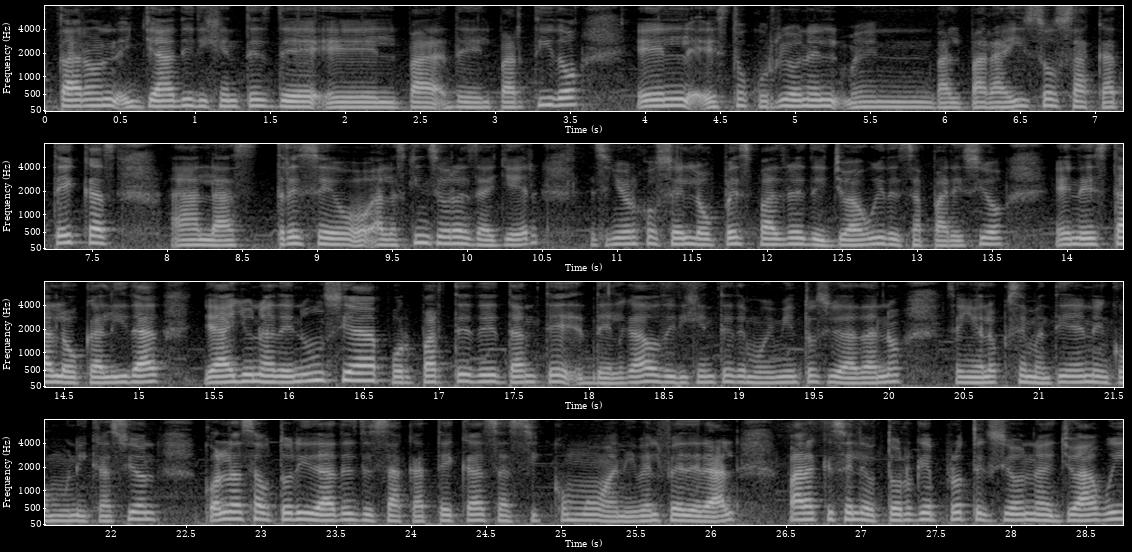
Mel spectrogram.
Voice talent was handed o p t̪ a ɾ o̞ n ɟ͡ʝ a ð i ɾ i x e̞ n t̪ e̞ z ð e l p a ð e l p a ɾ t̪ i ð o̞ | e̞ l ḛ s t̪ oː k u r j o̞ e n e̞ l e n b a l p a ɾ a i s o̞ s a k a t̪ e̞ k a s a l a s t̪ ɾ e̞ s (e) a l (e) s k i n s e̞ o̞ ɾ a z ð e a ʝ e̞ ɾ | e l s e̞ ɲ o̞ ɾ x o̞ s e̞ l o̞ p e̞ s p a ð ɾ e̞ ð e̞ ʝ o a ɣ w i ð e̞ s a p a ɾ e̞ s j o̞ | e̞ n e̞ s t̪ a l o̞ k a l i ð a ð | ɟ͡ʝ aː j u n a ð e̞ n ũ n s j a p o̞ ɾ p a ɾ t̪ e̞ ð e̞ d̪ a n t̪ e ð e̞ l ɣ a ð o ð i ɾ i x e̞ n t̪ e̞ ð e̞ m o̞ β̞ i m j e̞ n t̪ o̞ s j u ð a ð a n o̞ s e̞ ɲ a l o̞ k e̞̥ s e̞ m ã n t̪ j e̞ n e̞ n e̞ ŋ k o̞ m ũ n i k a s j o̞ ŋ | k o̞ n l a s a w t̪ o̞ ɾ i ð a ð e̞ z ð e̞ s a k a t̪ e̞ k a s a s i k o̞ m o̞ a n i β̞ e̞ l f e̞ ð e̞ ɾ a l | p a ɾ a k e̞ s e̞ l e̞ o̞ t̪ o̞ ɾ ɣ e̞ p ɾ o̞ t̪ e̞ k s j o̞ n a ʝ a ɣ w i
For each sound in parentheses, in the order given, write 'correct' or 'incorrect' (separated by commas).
correct, incorrect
